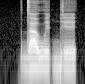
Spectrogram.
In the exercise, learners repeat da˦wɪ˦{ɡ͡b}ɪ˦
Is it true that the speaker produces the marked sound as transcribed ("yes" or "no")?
yes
